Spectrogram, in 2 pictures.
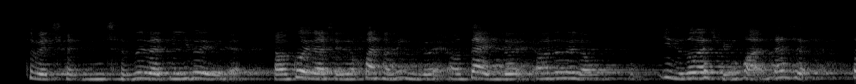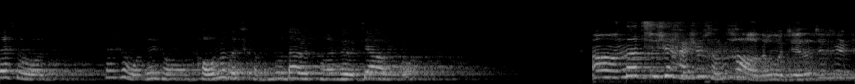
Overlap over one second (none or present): none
